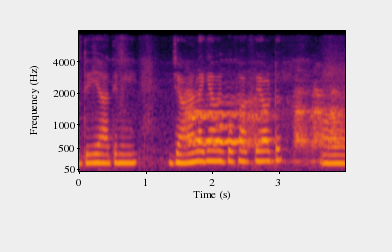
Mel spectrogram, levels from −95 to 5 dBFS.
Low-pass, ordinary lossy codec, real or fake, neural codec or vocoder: 7.2 kHz; none; real; none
